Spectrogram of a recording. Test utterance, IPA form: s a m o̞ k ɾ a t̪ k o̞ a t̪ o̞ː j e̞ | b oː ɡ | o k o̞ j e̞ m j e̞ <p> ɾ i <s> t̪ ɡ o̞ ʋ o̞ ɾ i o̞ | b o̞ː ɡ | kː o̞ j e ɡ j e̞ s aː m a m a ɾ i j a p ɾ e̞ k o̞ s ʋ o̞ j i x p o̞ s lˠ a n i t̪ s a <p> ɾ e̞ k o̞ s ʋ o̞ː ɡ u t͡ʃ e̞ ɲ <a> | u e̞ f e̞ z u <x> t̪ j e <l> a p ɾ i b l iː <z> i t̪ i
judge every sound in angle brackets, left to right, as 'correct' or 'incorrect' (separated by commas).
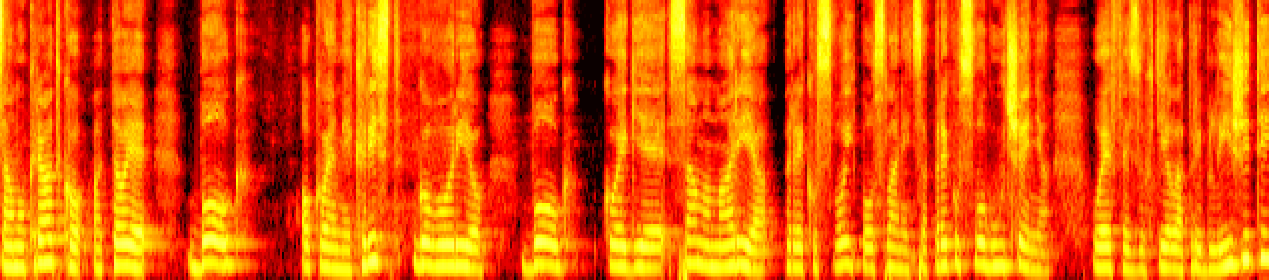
incorrect, correct, correct, correct, correct, correct, incorrect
